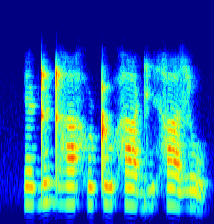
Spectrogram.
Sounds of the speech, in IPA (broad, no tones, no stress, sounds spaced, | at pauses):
e ɖ ɪ ɖʱ a h u ʈ u h a ɡ i h a ɮ u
